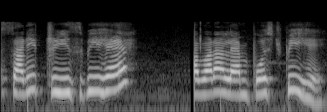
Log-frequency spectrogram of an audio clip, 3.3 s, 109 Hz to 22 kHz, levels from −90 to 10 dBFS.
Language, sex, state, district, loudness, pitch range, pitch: Hindi, female, Uttar Pradesh, Gorakhpur, -19 LUFS, 255-295 Hz, 270 Hz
